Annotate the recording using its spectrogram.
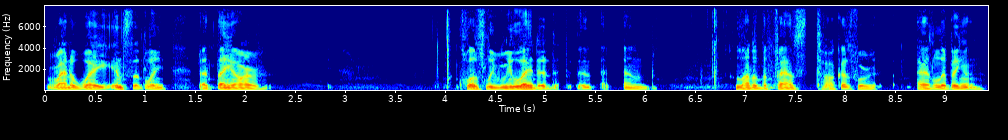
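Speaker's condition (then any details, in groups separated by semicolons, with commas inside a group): Stutter; stutter on and off through life; stutter comes and goes; blocks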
